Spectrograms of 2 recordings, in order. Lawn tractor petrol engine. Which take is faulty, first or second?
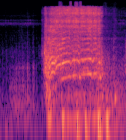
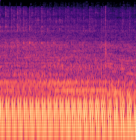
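second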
